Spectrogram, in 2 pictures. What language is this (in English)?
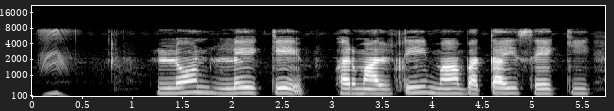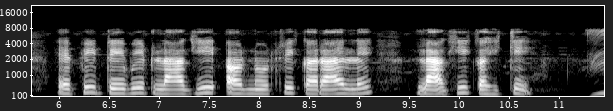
Chhattisgarhi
